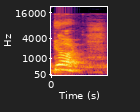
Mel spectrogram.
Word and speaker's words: dört: Jadi pengucapannya dört. Jadi O-nya itu ada titik dua di atas.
